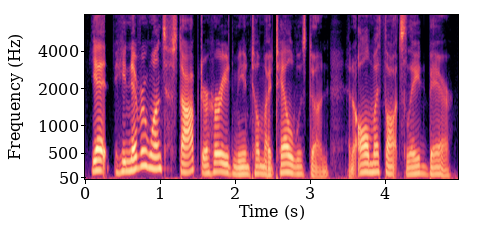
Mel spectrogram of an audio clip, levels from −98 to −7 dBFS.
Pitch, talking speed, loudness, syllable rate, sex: 145 Hz, 230 wpm, -18 LUFS, 5.0 syllables/s, female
